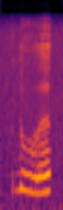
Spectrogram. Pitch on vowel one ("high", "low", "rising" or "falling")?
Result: low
